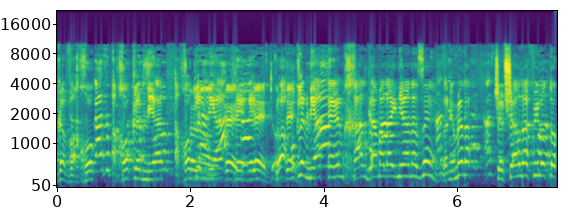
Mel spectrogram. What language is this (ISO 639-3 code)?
heb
